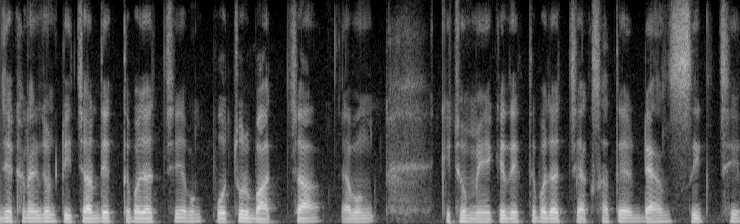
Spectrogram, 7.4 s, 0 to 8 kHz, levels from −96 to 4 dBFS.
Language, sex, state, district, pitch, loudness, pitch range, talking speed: Bengali, male, Jharkhand, Sahebganj, 110 Hz, -19 LUFS, 105-120 Hz, 145 wpm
